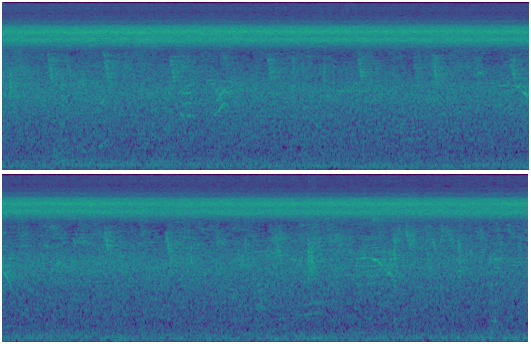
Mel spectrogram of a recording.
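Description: Outdoor park ambience: scattered short bird chirps over a steady low rumble and a steady high hiss.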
